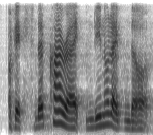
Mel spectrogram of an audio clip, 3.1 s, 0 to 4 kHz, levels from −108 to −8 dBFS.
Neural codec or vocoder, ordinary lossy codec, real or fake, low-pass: codec, 16 kHz, 0.5 kbps, X-Codec, HuBERT features, trained on LibriSpeech; none; fake; 3.6 kHz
